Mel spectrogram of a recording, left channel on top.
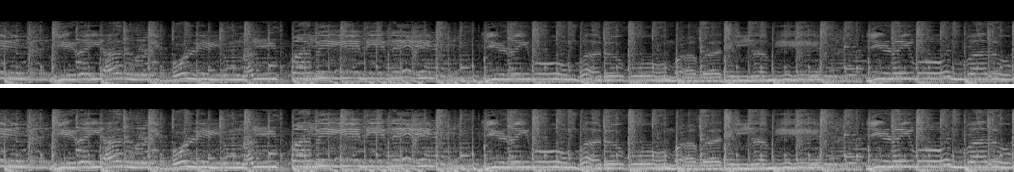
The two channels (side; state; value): left; quieter; 4.1 dB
